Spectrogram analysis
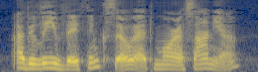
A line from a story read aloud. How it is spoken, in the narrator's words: said Birch dryly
